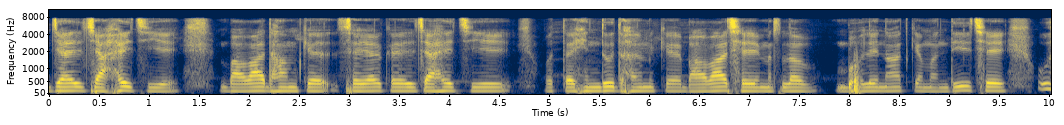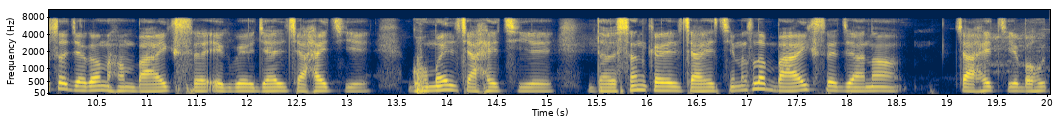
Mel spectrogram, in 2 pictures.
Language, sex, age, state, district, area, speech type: Maithili, male, 18-30, Bihar, Araria, rural, spontaneous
